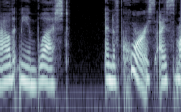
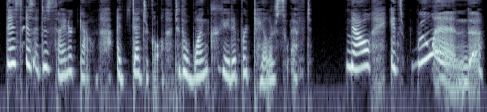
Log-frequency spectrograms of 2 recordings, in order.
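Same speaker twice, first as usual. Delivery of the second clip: high outraged whine building to a wail; Mackenzie; 7 semitones higher than usual. A narrator's reading. Rival over her ruined designer gown, outraged wail. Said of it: "she screamed".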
